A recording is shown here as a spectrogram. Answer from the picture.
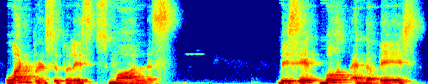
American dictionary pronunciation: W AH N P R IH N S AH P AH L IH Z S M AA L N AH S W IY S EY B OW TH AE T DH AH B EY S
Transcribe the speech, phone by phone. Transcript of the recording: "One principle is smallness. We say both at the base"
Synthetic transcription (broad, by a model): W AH N P R IH N S AH P AH L IH Z S M AA L N AH S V IY S EY B OW T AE T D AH B EY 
